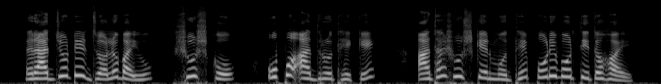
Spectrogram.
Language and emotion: Bengali, neutral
